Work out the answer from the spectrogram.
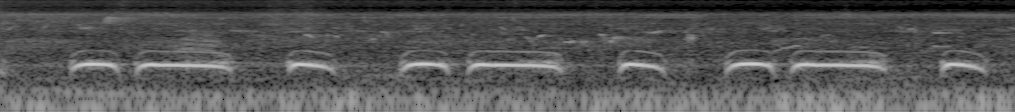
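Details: Dove in a village setting, sitting calmly while eating grains, giving soft low coos: short rounded notes alternating with longer drawn-out ones in a steady repeated pattern, about eleven notes, with faint chirps of other small birds behind.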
